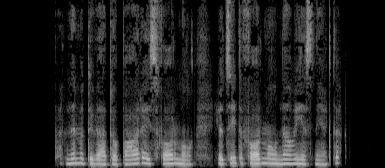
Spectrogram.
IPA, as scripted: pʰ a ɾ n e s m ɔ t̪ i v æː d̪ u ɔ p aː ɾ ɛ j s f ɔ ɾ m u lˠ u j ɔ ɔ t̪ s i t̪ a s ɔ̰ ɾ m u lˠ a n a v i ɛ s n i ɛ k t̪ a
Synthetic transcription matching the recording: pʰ a ɾ n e m ɔ t̪ i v æː t̪ u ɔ p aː ɾ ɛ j s f ɔ ɾ m u lˠ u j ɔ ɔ t̪ s i t̪ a f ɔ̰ ɾ m u lˠ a n a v i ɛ s n i ɛ k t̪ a

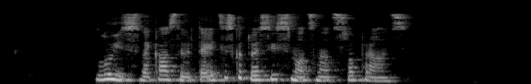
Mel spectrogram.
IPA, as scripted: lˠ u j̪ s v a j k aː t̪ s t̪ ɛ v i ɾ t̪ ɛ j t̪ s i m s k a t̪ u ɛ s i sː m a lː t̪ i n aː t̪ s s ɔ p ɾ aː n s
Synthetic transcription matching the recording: lˠ u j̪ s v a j k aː t̪ s t̪ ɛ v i ɾ t̪ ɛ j t̪ s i s k a t̪ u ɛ s i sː m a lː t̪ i n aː t̪ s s ɔ p ɾ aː n s

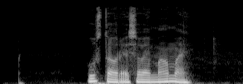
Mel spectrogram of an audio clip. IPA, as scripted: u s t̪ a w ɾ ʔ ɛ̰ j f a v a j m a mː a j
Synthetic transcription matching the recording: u s t̪ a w ɾ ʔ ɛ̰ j s a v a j m a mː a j

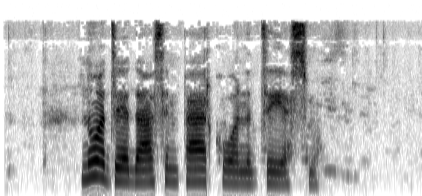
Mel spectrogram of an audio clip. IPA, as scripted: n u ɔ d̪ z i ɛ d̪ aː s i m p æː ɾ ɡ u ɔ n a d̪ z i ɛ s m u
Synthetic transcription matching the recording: n u ɔ d̪ z i ɛ d̪ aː s i m p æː ɾ k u ɔ n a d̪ z i ɛ s m u

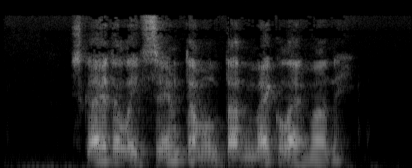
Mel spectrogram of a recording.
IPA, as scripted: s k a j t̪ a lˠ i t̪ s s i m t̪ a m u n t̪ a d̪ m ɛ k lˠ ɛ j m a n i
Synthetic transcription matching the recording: s k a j t̪ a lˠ i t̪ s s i m t̪ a m u n t̪ a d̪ m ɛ k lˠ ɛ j m a n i

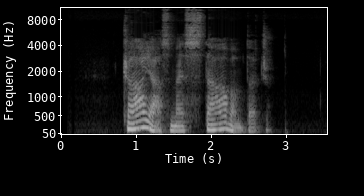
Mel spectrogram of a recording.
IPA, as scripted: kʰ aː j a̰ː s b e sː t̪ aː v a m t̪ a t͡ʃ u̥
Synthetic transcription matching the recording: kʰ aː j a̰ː s m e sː t̪ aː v a m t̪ a t͡ʃ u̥

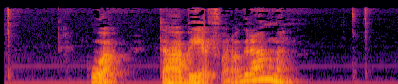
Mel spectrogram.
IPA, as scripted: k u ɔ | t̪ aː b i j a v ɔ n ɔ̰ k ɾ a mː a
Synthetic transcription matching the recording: k u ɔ | t̪ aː b i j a f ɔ n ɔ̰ ɡ ɾ a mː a

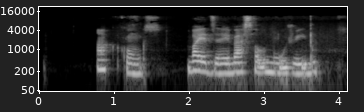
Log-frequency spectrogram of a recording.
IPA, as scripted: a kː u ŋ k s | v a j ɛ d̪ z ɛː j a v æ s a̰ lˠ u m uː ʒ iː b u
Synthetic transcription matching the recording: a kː u ŋ k s | v a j ɛ d̪ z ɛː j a v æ s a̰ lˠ u m uː ʒ iː b u

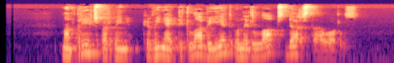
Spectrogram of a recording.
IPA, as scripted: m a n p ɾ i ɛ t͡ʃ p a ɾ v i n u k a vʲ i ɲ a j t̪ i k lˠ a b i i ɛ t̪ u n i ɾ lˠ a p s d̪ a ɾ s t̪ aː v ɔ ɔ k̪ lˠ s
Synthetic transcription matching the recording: m a n p ɾ i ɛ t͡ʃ p a ɾ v i ɲ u k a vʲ i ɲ a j t̪ i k lˠ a b i i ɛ t̪ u n i ɾ lˠ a p s d̪ a ɾ s t̪ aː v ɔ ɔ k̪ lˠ s

